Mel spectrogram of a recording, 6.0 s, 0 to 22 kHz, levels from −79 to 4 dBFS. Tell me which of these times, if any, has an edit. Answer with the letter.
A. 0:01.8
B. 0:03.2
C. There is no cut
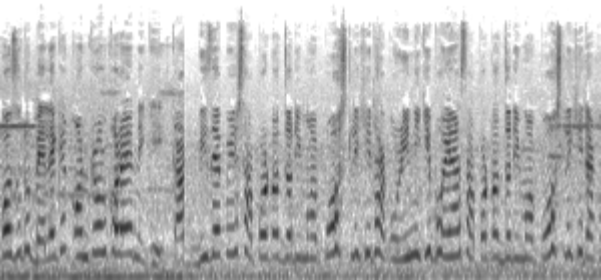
A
